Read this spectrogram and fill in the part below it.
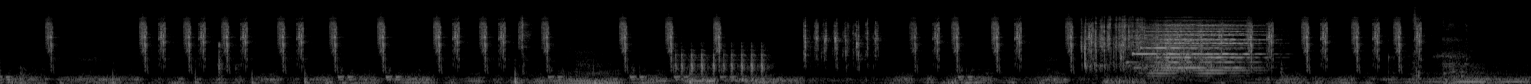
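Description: Short, sharp card clicks sound in quick bursts as cards are moved in a game.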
